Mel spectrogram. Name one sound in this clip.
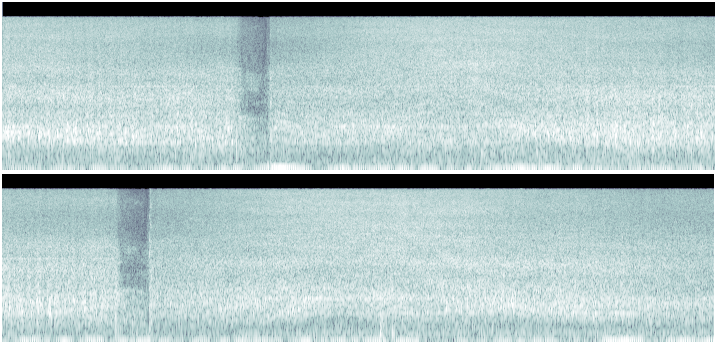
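A carpet cleaning wand hisses and sucks loudly as it slides over carpet, briefly cutting out twice.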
